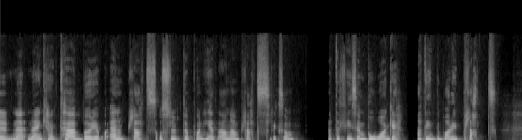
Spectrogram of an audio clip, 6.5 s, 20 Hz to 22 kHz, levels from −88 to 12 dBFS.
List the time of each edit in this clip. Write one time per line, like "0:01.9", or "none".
0:05.1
